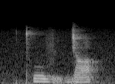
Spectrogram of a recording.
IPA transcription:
tʰ u v ḭ ɟ ɑ

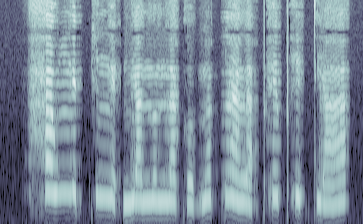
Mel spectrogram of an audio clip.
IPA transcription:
h a˦ w ŋ e˦ t̚ k i˧ ŋ e˨ ʔ n̪ j a˧ n̪ o˧ n̪ a˧ k o˨˩ b ã˦ p̚ ə˦ l ã˧ l a˨ ʔ pʰ e˥˧ pʰ i˦ ʔ t̪ j a˨˦

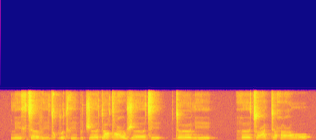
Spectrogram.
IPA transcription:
l eː x d͡z ɜː v eː d ɔ ɡ l o d x eː b œ t͡ʃ ɜː d ɾ œː dˤ œ ʕ u ʒ ɜː d͡z e | d œː l e | ɦ ɜː d͡z o ʕ ɛ ɡ d œ ħ œ ʕ ɔː

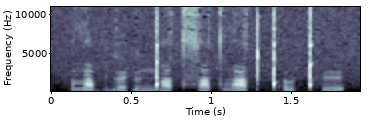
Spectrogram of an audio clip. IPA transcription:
ðˤ ɪ b ɡ œ ɗ ʊ ŋ͡ǃ o tˤ sˤ i tˤ ðˤ o tˤ ǃʼ ʊ ǃʰ ø

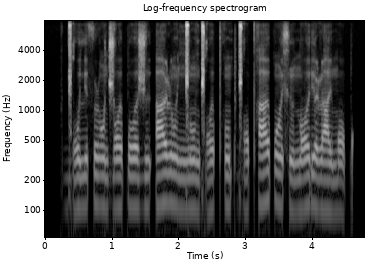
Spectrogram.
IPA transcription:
ɡ͡ǁ o lʲ ɨ θ ɹ ɔ̃ d͡ʒ ɔ ə̯ p o ə̯ ʒ ɨ ʔ a ə̯ ɭ õ ɪ̯ ŋ͡ǁ õ ɡ͡ǁ ɔ ə̯ pʰ õ p ɡ͡ǁ ɔ pʰ a ə̯ p ɔ̃ ə̯ xʲ õ n ɔ ə̯ ɾʲ ɨ ə̯ ɭ a ɪ̯ m ɔ p

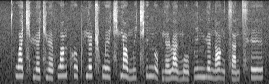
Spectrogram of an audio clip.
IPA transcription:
t̪ʰ w ä˥ t͡ɕʰ ɥ ɛ˧˥ t͡ɕ ɥ ɛ˨˩ f w ɑ˥ ŋ pʰ ɤ˥˩ pʰ j ɛ˥ ʈ͡ʂʰ w e˥˧ ɪ̯ t͡ɕʰ j ɑ˥˩ ʊ̯ m i˧˥ t͡ɕʰ i˥ ŋ ɤ˨˩ p j ɛ˧˥ ɻ a˥˩ ɪ̯ m o˨˩ ʊ̯ p i˥ n m ɥ ɛ˥˧ n ɑ˥˩ ŋ t͡s a˧˥ n t͡sʰ e˥ ɪ̯

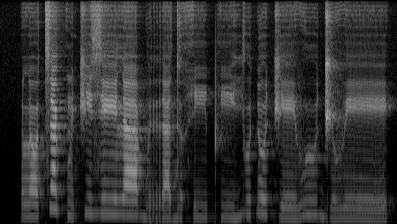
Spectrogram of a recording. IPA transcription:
l ɔ˨ t͡s a˦ kʷ ã˨ t͡ʃ i˦ z eː˦ l aː˦ b ʊ˨ r a˨ d ʊ˨ h iː˨ pʰ iː˨ j u˦ ɗ o˦ t͡ʃ eː˨ v uː˦ d͡ʒ ʊ˨ v eː˨

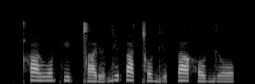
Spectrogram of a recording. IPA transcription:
qʰ e˥ β o˥ kʲ e˥ ǀ a˧ ɾʲ o˩ d i˥ θ a˥ ǀ o˧ ɡʲ ʉ˩ θ a˥ χ u˧ ɡʲ o˧

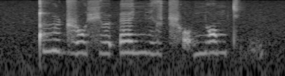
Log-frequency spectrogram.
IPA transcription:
ǃ ʉ ɖ͡ʐ o ɕ ø ʔ ɛ ɲ i z ʈ͡ʂʰ ɔ̰ ɲ ɔ m cʰ ḭ

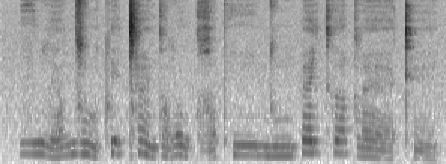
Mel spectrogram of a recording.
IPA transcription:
v u˧ l ɛ˩˧ lˠ n z ɔ̃˧˩ tʼ ɪ˥˧ ǀʰ æ̃˥˧ ɡ ʌ˧˩ lˠ u˧˩ ɡ ʁ ʌ˩˧ pʰ ĩː˧ n d ũː˧ p æ˥ lʲ kʰ ʌː˥ q l æː˧˩ kʰ ɛ̃˧˩

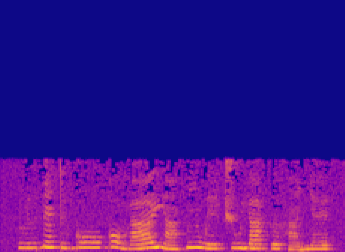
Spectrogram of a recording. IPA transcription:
l ɨ˧ ɗ ɛ̃˦ t ɨ˧ ɡ oː˦ ɡ ɔ˦˨ ŋ aː˨˦ j ã˨ k͡p ĩ˦ w e˦ t͡ʃ u˦ j a˦ k ə˧ h ã˨ ɲ ɛ˧

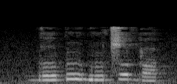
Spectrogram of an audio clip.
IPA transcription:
ɡ͡b e˨ p ĩ˧ ɡ͡b ĩ˨ t͡ʃ e˧ b ɛ˨

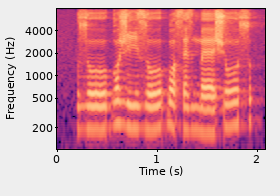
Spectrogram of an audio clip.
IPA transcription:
z oː ɡ ɔ ʒ i z oː ɓ ɔ s ɛ z m ɛː ʃ oː s

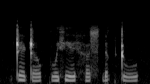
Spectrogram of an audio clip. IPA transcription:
ʈ e˥˨ ʈ ə˩˧˩ o̯ k u˨˥ fʲ œ̃˨˥ e̯ h œ˩˧˩ s ɗ ə˦˥ k ʈ u˩˧

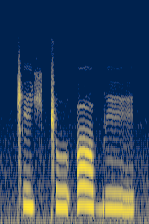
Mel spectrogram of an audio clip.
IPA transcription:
ǁ e ç ǁ o ʔ ɒ b e

